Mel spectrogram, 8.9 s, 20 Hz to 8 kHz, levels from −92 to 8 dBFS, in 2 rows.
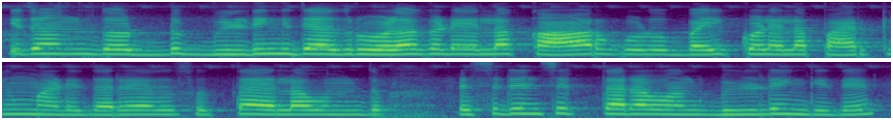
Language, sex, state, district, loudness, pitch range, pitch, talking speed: Kannada, female, Karnataka, Bijapur, -17 LUFS, 230-250 Hz, 235 Hz, 155 wpm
